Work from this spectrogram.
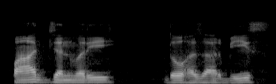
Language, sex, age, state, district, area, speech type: Urdu, male, 30-45, Delhi, South Delhi, urban, spontaneous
